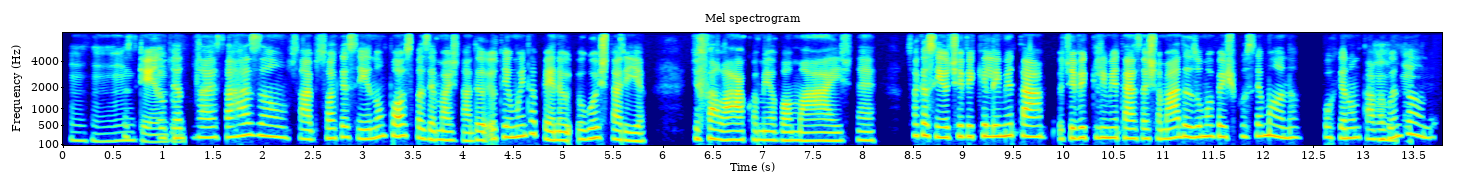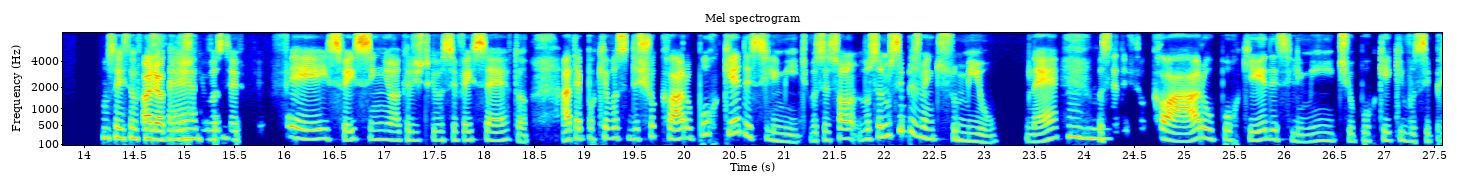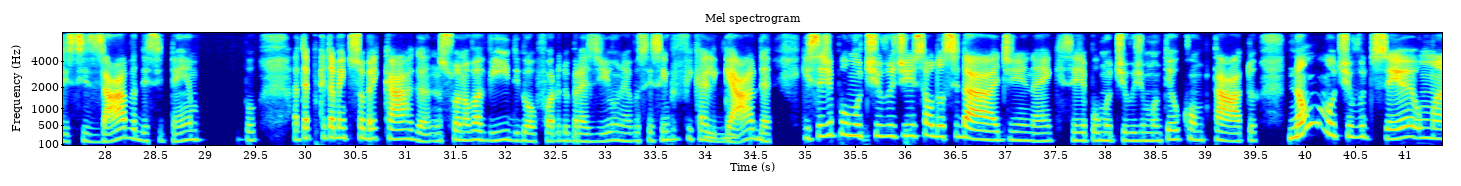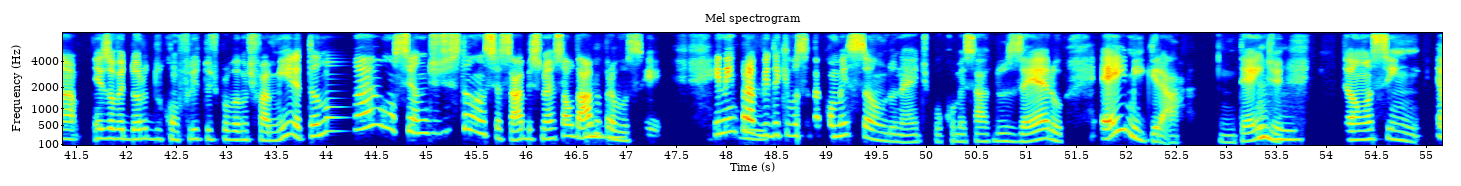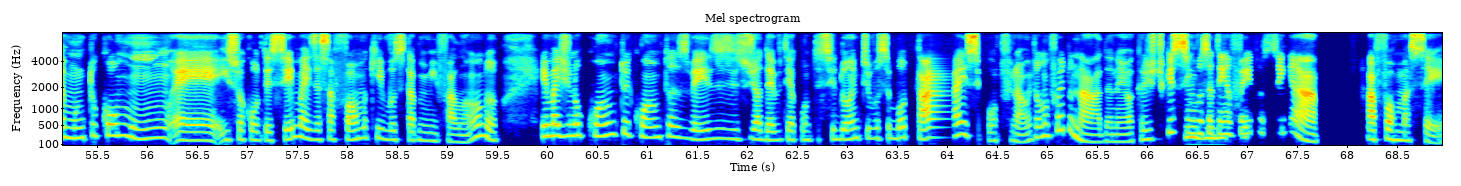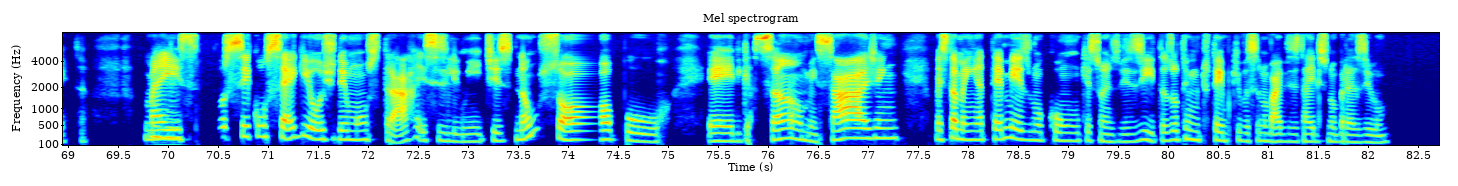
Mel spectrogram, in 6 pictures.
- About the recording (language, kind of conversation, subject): Portuguese, advice, Como posso estabelecer limites saudáveis com parentes sem brigar?
- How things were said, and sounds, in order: static; "saudozidade" said as "saudocidade"; distorted speech; tapping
